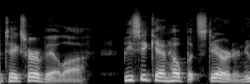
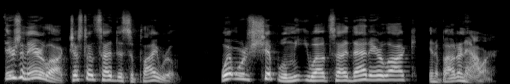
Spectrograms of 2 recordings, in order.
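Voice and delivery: higher, brisk Faiza voice, a bit scornful; Faiza explaining; 7 semitones higher than usual. A narrator's reading. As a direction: narrator playing Faiza, quick and knowing. Faiza instructing.

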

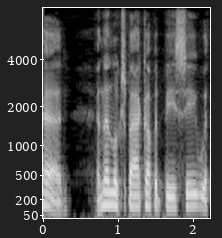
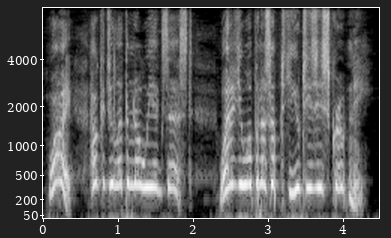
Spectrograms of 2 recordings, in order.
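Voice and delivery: high, loud accusing questions; angry; 5 dB louder than usual. A narrator's reading. Anita confronting B C, angry. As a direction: demand answers, furious. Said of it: "B C is surprised by her anger".

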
